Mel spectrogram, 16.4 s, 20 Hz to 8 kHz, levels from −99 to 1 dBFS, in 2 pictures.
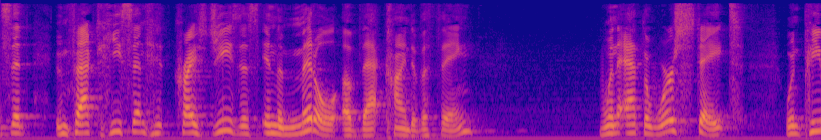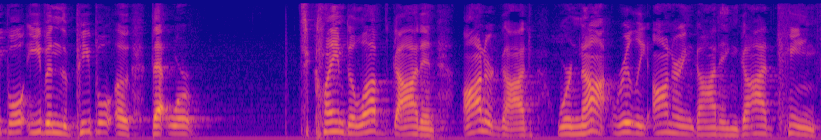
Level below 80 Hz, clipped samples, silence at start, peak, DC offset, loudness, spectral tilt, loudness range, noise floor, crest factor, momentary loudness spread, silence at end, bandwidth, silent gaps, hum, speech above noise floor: -62 dBFS; under 0.1%; 0 s; -12 dBFS; under 0.1%; -35 LUFS; -5 dB/octave; 3 LU; -62 dBFS; 22 dB; 8 LU; 0 s; 7.6 kHz; none; none; 28 dB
